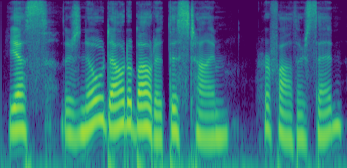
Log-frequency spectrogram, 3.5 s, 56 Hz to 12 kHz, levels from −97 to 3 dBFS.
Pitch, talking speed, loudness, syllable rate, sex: 180 Hz, 190 wpm, -18 LUFS, 4.8 syllables/s, female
